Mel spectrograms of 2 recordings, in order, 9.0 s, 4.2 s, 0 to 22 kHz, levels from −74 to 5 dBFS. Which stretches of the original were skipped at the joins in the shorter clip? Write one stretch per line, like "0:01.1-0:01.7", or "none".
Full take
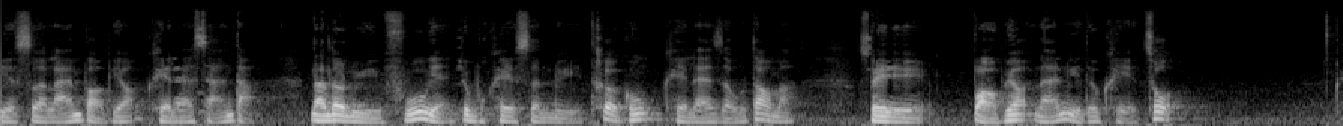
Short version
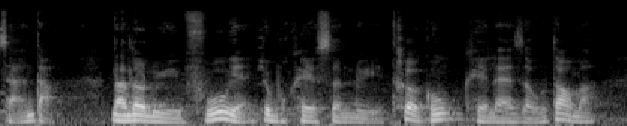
none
